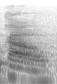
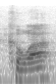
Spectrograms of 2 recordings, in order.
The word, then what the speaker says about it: Kawhi: Speaking of logos, I know Kyle sues Nike over a personal logo. Mm-hmm. oh yeah, Kawhi. He sues Nike. Talk over- about. Say his name again. Kawhi.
